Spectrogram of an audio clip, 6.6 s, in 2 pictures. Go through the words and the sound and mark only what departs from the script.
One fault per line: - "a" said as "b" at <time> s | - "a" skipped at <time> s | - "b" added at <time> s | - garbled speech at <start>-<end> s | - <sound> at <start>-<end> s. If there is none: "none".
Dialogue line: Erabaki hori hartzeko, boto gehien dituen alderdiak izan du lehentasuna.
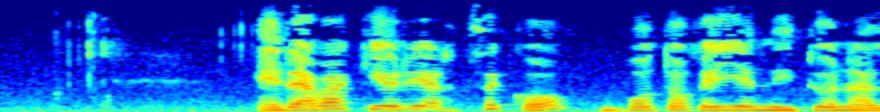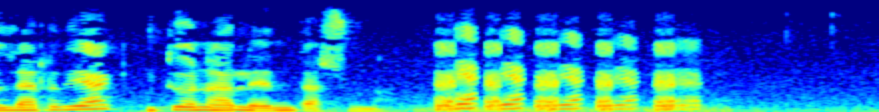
- "izan" said as "dituen" at 3.8 s
- laugh at 4.9-5.9 s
